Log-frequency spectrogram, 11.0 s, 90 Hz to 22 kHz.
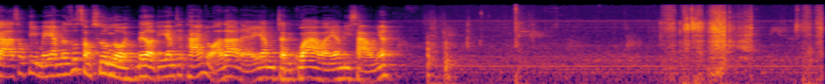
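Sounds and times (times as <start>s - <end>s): knocks on wooden cutting board: 5.7s - 6.2s.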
